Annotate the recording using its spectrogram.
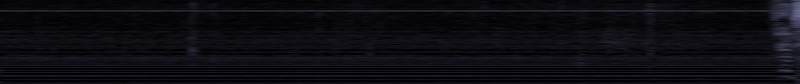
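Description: Steady electrical mains hum with a stack of evenly spaced overtones.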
